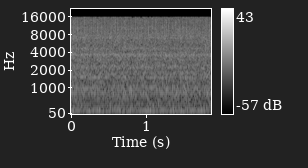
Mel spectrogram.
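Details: Ford/Mercury Grand Marquis 4.6 V8 idling smooth and even with a steady low rumble, no stumble or skipped beats; misfire was traced to an unplugged coil, now all cylinders firing.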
